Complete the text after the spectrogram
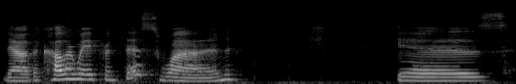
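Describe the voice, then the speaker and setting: A woman's voice: lowish voice, drawn-out words, a bit bright. A middle-aged woman with a stuffy, nasal voice, chatting casually to viewers as host of a knitting channel, rambling with many ums and restarts. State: stuffy, nasal from blocked sinuses.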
